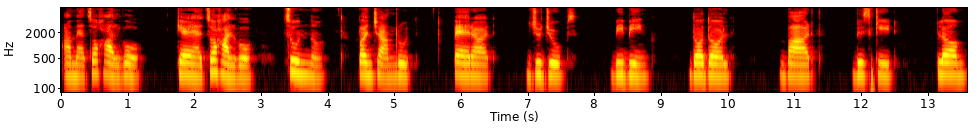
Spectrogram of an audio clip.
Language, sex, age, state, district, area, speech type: Goan Konkani, female, 30-45, Goa, Salcete, urban, spontaneous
